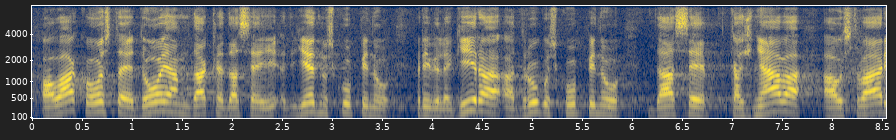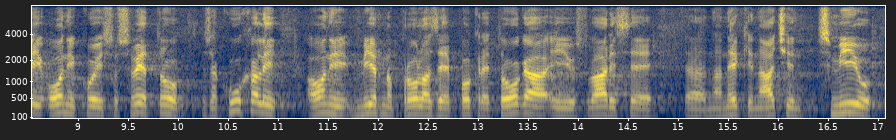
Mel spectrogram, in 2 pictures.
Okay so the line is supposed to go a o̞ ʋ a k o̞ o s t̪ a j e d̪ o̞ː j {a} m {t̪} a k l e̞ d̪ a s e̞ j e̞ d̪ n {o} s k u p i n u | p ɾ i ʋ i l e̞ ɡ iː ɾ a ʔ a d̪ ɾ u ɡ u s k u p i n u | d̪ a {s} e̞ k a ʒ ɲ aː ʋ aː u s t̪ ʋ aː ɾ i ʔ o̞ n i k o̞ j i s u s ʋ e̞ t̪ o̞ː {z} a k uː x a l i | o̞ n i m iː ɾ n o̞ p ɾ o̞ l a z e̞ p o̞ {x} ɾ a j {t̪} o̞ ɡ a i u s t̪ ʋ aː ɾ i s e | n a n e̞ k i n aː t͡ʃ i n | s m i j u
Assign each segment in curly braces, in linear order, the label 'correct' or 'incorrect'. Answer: correct, incorrect: d̪, incorrect: u, correct, correct, incorrect: k, correct

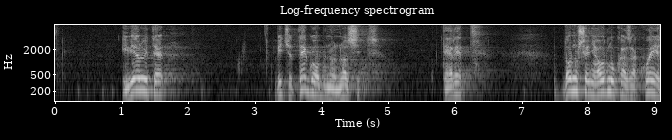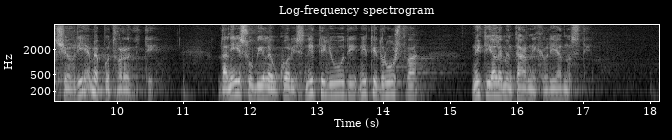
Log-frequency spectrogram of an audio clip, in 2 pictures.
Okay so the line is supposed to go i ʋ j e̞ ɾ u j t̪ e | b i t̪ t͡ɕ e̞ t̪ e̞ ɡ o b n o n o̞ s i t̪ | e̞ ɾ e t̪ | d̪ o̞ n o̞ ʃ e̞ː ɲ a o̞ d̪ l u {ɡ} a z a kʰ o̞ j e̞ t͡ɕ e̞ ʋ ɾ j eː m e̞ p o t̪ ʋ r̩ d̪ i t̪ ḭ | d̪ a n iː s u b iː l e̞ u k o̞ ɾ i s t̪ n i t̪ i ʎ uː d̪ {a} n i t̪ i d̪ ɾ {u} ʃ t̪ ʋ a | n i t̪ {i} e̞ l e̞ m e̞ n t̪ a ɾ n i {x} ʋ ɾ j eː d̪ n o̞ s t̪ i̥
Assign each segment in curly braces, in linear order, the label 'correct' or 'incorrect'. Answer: incorrect: k, incorrect: i, incorrect: uː, correct, correct

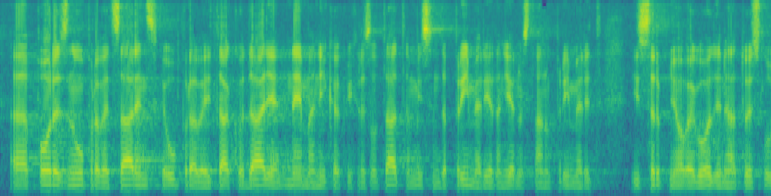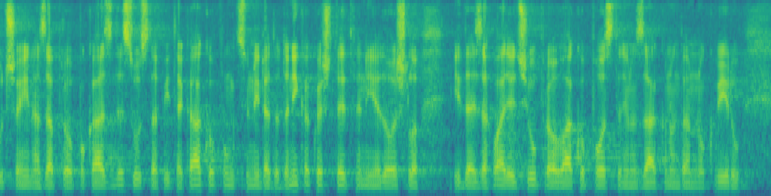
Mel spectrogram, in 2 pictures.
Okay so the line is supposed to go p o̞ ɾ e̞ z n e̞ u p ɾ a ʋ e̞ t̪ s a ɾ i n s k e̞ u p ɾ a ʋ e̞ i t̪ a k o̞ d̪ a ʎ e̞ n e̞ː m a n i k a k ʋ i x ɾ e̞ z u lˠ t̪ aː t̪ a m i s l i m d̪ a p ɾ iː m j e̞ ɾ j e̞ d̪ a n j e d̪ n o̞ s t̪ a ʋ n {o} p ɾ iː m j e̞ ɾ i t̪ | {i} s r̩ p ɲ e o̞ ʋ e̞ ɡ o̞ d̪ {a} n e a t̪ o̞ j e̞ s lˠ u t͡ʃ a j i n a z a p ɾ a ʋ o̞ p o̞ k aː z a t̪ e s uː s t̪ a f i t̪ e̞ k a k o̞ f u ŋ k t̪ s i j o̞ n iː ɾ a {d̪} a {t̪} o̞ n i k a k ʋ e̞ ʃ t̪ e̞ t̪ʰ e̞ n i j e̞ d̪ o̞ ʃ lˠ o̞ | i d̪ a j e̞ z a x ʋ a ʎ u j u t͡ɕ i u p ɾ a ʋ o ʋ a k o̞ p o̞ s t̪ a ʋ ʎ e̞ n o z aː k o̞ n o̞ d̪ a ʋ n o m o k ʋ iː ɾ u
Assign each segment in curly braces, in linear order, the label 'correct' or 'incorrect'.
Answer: correct, correct, incorrect: i, correct, incorrect: d̪

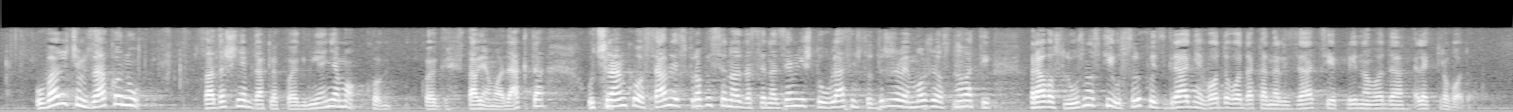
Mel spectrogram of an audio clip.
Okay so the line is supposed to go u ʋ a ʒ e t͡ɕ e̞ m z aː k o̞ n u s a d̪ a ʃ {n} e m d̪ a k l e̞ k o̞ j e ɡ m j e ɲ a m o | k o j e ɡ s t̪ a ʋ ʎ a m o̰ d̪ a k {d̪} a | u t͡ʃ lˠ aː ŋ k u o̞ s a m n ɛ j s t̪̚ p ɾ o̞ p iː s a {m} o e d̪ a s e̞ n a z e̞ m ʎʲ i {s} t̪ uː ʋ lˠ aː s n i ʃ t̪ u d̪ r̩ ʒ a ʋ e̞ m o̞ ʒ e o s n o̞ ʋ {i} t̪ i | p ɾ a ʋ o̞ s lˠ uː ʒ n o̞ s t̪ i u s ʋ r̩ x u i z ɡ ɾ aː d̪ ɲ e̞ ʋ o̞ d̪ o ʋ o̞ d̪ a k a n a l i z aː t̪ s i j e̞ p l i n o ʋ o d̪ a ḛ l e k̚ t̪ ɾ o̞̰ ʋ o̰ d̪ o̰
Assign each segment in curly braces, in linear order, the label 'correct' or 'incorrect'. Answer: incorrect: ɲ, incorrect: t̪, incorrect: n, incorrect: ʃ, incorrect: a

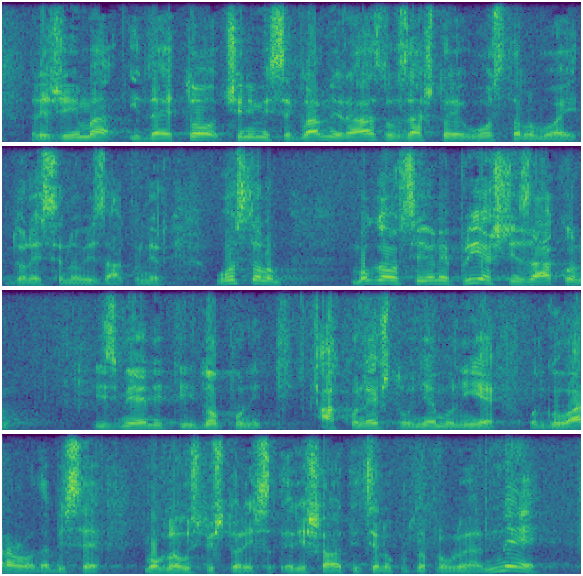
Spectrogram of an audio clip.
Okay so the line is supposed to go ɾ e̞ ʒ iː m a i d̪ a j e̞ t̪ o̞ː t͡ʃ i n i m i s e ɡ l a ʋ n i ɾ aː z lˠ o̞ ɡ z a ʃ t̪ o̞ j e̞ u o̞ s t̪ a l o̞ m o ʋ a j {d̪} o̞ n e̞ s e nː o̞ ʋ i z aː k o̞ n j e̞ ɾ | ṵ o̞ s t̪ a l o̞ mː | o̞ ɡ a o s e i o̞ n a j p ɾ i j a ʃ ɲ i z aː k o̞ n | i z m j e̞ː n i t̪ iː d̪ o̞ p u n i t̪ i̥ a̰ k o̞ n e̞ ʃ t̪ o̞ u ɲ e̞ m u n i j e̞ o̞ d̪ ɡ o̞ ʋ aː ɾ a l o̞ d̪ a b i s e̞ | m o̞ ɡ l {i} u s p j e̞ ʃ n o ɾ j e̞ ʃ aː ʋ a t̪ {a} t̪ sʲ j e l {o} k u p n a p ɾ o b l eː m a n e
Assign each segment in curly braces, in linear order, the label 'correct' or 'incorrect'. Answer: correct, incorrect: a, incorrect: i, correct

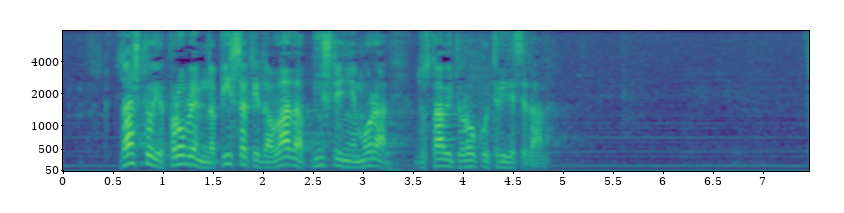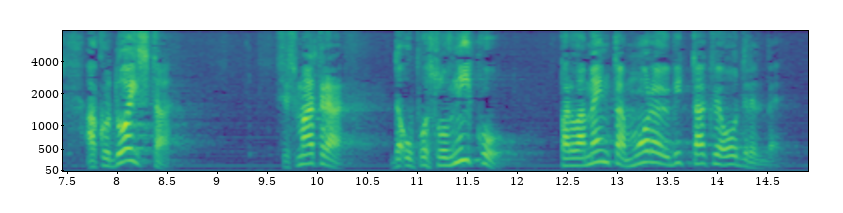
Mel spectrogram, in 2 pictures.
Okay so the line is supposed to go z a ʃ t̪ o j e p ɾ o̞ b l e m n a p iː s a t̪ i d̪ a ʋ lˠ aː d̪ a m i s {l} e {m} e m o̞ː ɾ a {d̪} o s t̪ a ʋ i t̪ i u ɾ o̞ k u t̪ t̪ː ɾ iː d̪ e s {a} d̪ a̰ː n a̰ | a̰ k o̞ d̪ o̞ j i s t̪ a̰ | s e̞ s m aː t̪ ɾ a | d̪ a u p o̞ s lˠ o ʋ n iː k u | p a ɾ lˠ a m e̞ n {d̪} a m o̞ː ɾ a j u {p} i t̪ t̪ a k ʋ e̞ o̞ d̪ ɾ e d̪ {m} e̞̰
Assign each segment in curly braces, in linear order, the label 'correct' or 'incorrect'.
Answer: incorrect: ʎ, incorrect: ɲ, correct, incorrect: e, incorrect: t̪, incorrect: b, incorrect: b

